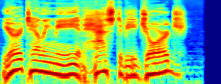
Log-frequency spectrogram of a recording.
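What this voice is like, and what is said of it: Ronald Reagan impression. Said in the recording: “Let me see if we can do a Reagan impression on this.”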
